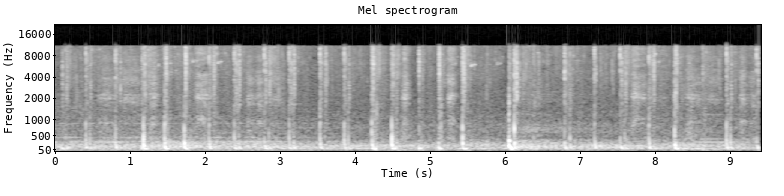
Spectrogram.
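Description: Footsteps thud on stone at a steady running pace.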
